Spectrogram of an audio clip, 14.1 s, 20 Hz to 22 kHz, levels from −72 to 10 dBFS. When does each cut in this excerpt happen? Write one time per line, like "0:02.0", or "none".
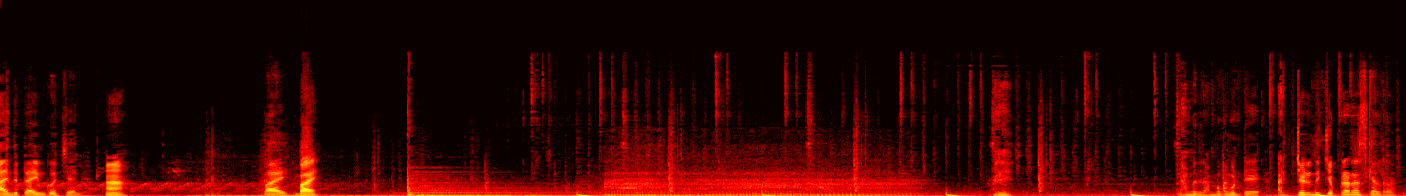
none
